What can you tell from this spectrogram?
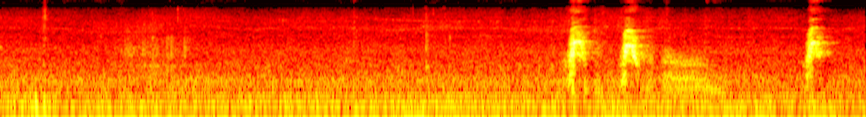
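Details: Dog at a dog playground café in Paldang, Namyangju, during a weekend outing: after a quiet stretch with faint background murmur, three sharp, bright barks ring out, two close together then one more about two seconds later.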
